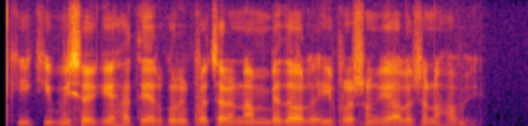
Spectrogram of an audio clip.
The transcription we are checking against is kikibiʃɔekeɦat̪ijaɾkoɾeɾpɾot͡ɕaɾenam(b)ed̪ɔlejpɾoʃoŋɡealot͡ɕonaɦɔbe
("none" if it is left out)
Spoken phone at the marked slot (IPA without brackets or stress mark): b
